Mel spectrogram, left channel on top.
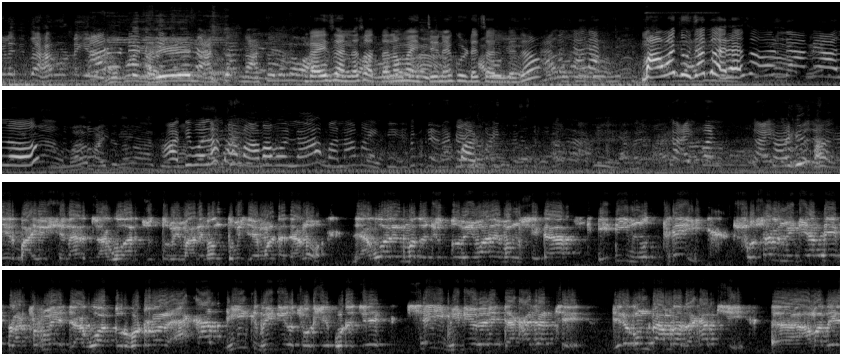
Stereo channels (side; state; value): both; different; correlation 0.00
